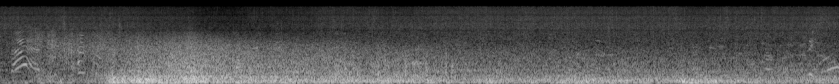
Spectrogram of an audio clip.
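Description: Heavy rain pouring down, with a long low rumble of thunder that starts suddenly about a second in and slowly rolls away.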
